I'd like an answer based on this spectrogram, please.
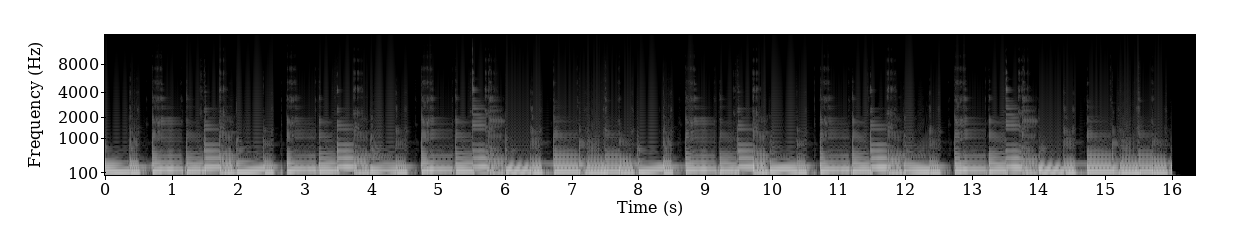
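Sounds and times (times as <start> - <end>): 
bass: 0.0 - 16.1.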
